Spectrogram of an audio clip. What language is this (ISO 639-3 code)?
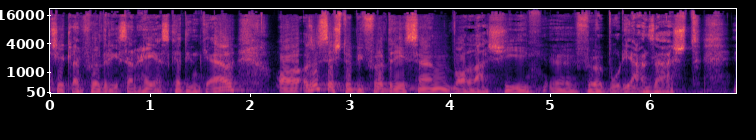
hun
